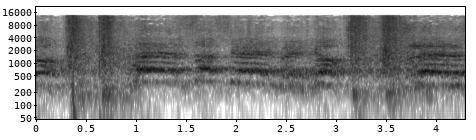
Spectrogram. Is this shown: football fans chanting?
yes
